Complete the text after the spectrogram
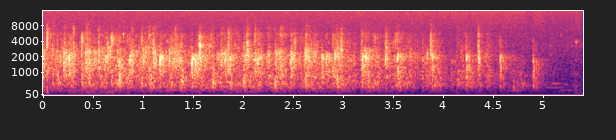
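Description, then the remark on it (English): An audience at Windham in Refuge Church applauds steadily, dense overlapping claps from a group, holding at a consistent level before tapering off near the end. “Yeah, you can, you can clap for that.”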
